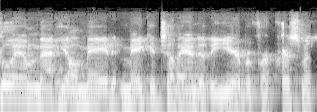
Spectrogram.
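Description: His tone bright and sharp, a man speaks at a medium pitch with fairly even intonation. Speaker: network marketing host. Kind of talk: online testimonial meeting. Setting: online call.

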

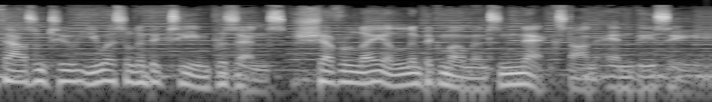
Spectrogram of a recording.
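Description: Music plays behind a man whose very deep, low voice swings very widely in pitch at a moderate pace. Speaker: voice actor. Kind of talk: TV network promo read. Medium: voice reel.

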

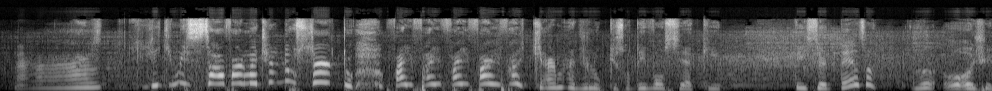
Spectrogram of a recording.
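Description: Using a put-on character voice at a middle pitch, the speaker goes at a fairly slow pace with long, frequent pauses. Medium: voice reel. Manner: slangy, comic.

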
